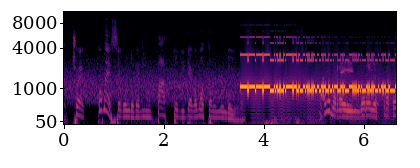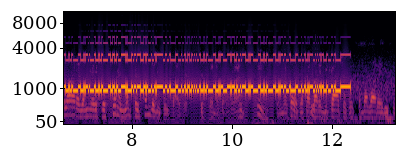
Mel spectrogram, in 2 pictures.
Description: RTTY (50 baud, 170 Hz shift), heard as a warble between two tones, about 1010 Hz centre. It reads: UNDIAGNOSED AT THE TIME, IT IS THOUGHT THAT GRANT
